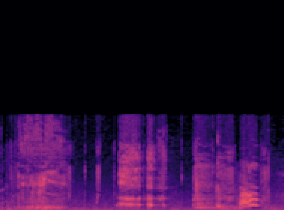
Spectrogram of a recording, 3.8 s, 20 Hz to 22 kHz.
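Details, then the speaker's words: Cartoon burp contest from The Simpsons season 1: Bart's several loud, drawn-out burps with brief gaps, amid family dialogue forbidding burping. "mean Bart are you burping again maybe what is it with this burping"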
